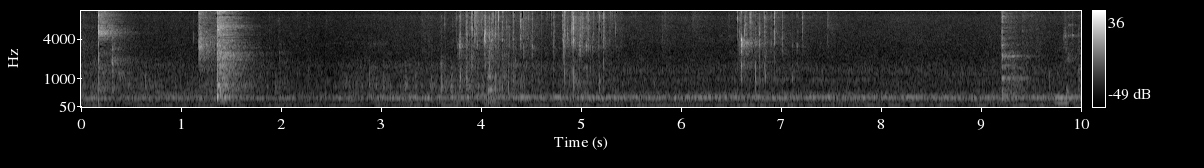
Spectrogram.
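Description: Stainless steel kitchen vessels clinking and knocking on a glass-top gas stove: a sharp knock about a second in, then scattered clinks, over a steady low hum.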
